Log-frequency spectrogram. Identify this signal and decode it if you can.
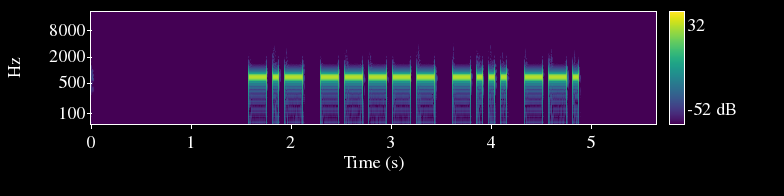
Morse code, heard as a keyed tone, about 20 wpm, 700 Hz. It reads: K0BG
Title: Speed Racing - USA Call Signs 17wpm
